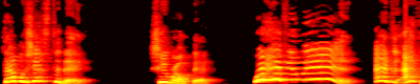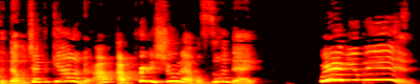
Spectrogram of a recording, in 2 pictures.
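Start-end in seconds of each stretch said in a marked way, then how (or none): 2.5-3.5 much higher, louder disbelieving yell; incredulous shout. Acted. Vlogger yelling at a late tweeter, incredulous shout. 7.4-8.4 high, loud, almost crying yell; anguished shout. Acted. Vlogger despairing at a clueless tweeter, anguished shout. Third repeat, near crying.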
